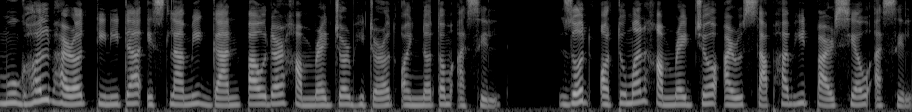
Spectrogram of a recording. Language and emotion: Assamese, neutral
